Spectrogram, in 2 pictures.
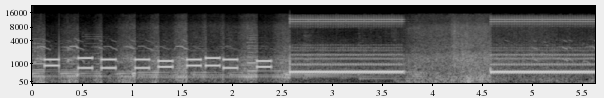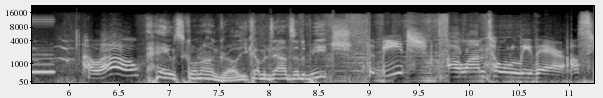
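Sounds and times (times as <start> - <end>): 
phone touch-tone dialing beeps: 0.1 - 3.8, 4.6 - 5.9
speech: 6.9 - 11.2.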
